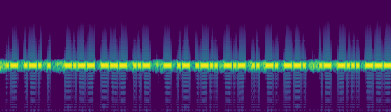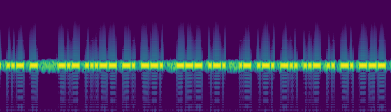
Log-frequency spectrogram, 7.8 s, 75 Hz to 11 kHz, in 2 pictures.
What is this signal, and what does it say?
Morse code, heard as a keyed tone, about 52 wpm, 600 Hz, with radio noise. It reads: ARE YOU TALKING ABOUT K3NG OR ARDUINO
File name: archived / CRSnet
